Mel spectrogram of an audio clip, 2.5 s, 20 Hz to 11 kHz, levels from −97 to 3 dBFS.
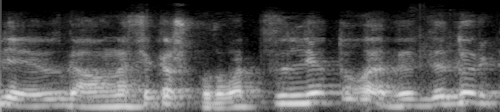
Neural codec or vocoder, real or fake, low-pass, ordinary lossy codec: none; real; 9.9 kHz; AAC, 64 kbps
